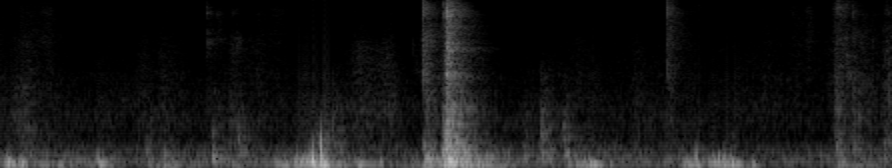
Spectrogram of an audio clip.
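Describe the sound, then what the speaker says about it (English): A room door is pulled shut indoors, producing a couple of dull thuds and a latch knock amid quiet shuffling, with no talking. "Let me close my door."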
